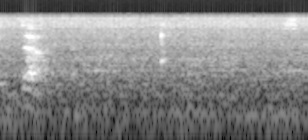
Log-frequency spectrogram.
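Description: A man's voice from a television drama finishes a sentence with one word, then a pause filled with steady faint hiss and a single small click about a second in.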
